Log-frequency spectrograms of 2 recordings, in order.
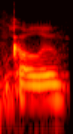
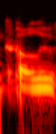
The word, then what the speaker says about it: Kolu: Yeah, I've always pronounced it Kolu. I don't know, maybe because my last name's and so it's just a U instead of an E.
